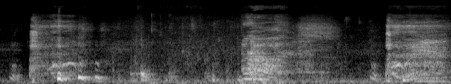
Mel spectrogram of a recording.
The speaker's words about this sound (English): We're gonna overflow the damn tub. You're fine if it overflows.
